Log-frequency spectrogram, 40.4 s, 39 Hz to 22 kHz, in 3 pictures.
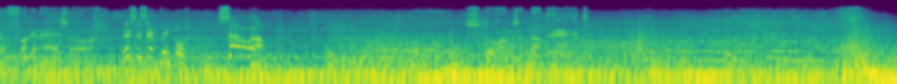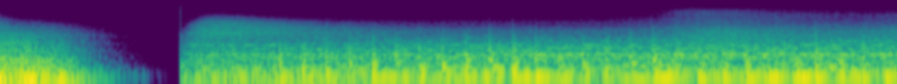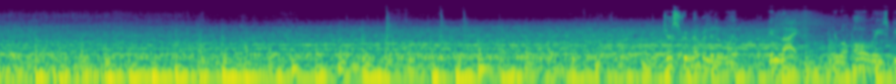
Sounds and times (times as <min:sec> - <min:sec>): Music: 0:00.0 - 0:40.3.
